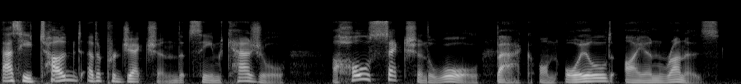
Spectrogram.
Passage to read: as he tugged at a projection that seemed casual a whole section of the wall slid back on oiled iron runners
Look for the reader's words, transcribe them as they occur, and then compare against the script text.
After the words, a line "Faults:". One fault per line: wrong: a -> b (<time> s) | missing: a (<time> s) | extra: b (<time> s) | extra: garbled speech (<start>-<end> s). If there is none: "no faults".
as he tugged at a projection that seemed casual a whole section the wall back on oiled iron runners
Faults:
missing: of (4.3 s)
missing: slid (4.8 s)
